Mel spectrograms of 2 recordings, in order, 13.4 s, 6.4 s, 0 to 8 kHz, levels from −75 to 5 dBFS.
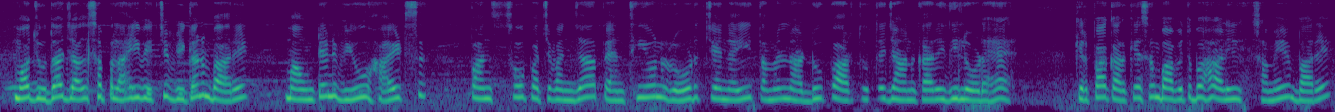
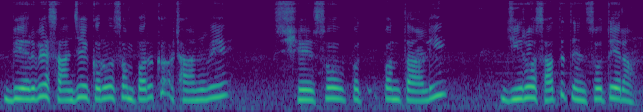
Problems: constant background noise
